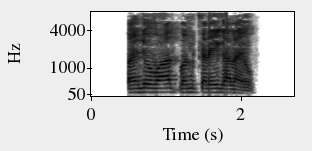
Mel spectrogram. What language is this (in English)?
Sindhi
